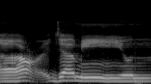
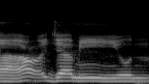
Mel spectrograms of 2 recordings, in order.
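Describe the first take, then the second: Both takes have the same delivery.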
